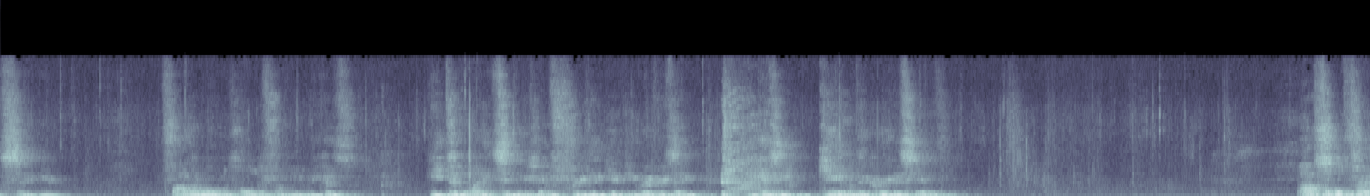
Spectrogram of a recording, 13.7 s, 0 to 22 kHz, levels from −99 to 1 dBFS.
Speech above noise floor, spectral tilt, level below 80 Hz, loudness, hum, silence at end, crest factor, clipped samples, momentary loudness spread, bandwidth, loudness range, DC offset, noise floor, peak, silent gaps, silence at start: 23 dB; -5 dB/octave; -52 dBFS; -20 LUFS; none; 0 s; 20 dB; under 0.1%; 23 LU; 16 kHz; 11 LU; under 0.1%; -43 dBFS; -2 dBFS; none; 0 s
